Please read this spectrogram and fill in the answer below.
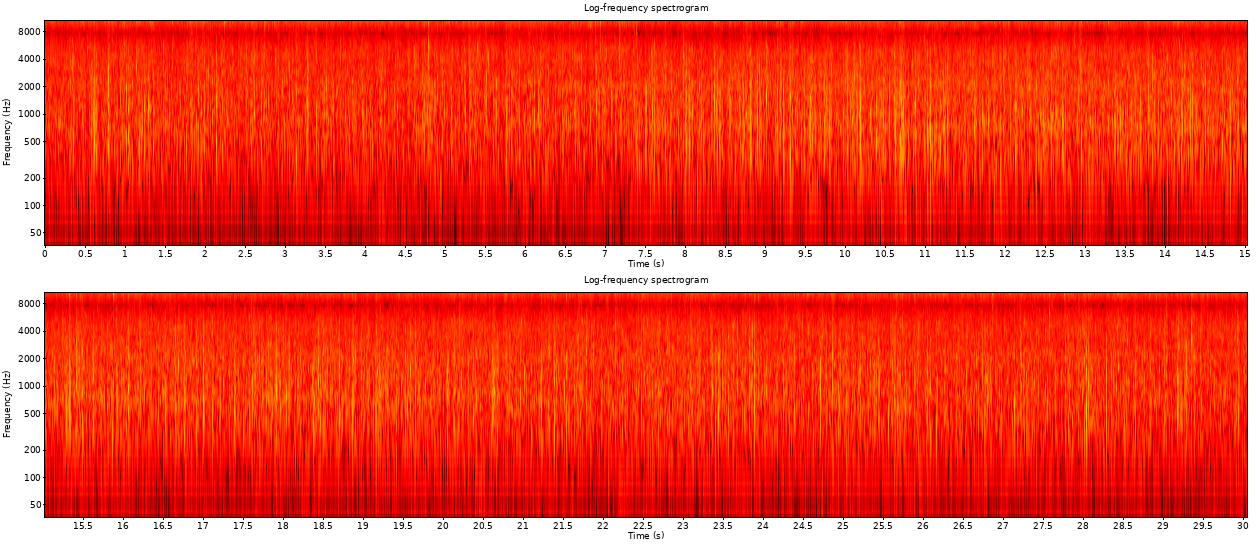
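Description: Steady rain falling, an even, unbroken wash of drops with no thunder.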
